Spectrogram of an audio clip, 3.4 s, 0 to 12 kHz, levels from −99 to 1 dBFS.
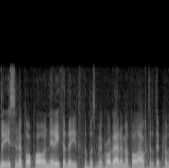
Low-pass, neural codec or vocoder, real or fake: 7.2 kHz; codec, 16 kHz, 0.5 kbps, FunCodec, trained on LibriTTS, 25 frames a second; fake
